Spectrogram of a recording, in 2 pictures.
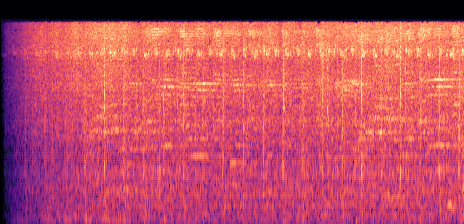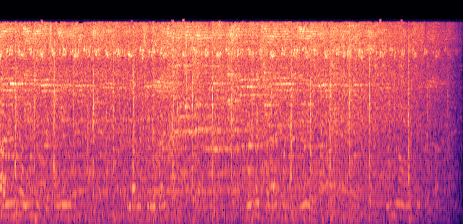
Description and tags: paisaje-sonoro-uem-Cinta CorrerGYM
Paisaje sonoro del Campus de la Universidad Europea de Madrid.
European University of Madrid campus soundscape.
Cinta CorrerGYM
Europea, UEM, Universidad, paisaje, soundscape, de, sonoro, Madrid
